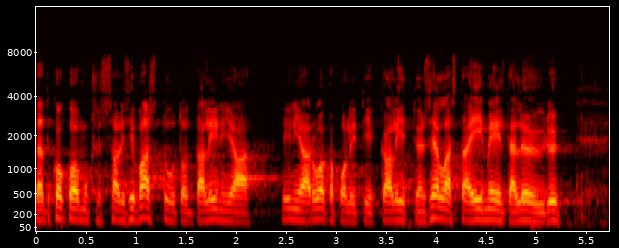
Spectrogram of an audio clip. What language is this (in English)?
Finnish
